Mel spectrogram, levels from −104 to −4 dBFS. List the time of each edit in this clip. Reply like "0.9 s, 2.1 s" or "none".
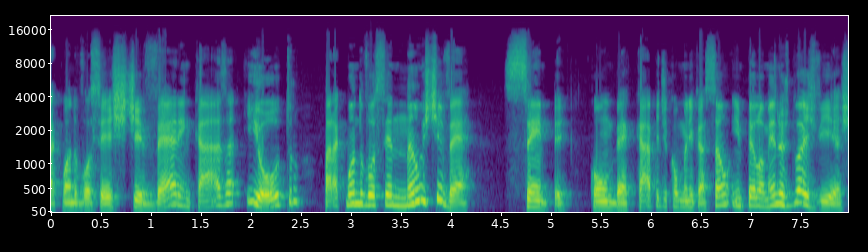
none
